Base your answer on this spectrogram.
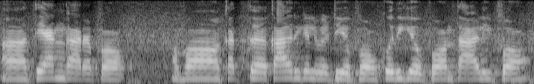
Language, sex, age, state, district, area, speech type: Tamil, female, 45-60, Tamil Nadu, Thoothukudi, rural, spontaneous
